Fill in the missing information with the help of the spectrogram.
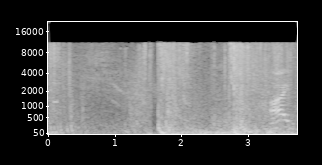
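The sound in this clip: Gunfire in a video game: sharp, loud bursts and heavy thuds punch through a busy bed of game noise, with a few distinct impacts.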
